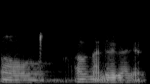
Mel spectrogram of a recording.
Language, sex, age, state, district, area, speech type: Malayalam, male, 18-30, Kerala, Kozhikode, rural, conversation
